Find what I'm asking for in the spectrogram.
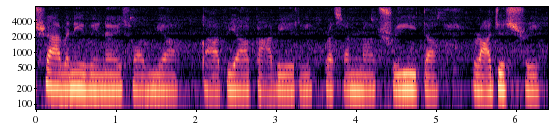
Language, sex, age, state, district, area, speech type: Telugu, female, 18-30, Telangana, Jangaon, urban, spontaneous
